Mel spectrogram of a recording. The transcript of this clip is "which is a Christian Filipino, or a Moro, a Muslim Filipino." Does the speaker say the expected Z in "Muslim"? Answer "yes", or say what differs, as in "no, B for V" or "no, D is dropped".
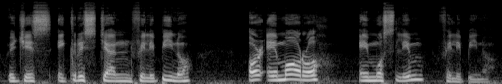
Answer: no, S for Z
